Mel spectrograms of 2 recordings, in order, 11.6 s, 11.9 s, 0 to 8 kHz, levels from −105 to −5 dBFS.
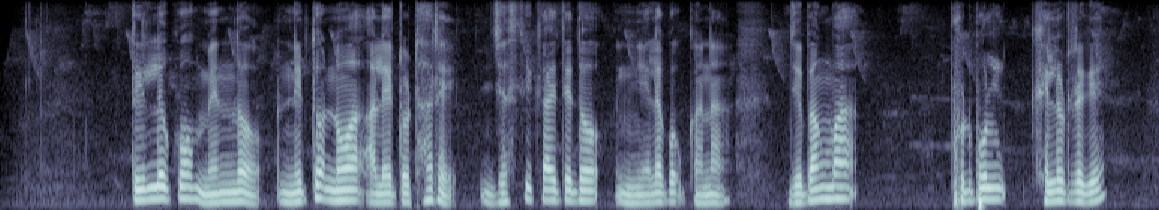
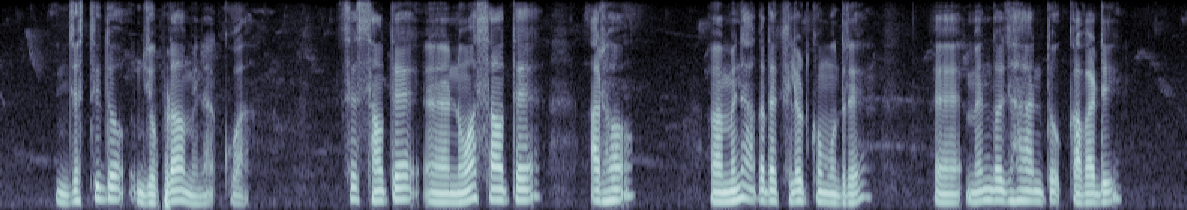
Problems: background sounds at intervals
